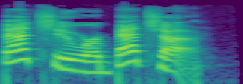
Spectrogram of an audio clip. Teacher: the /t/ sound changes into the /ch/ sound to flow more easily into the /j/ sound at the beginning of the word you. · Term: yod coalescence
